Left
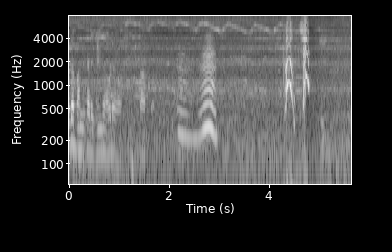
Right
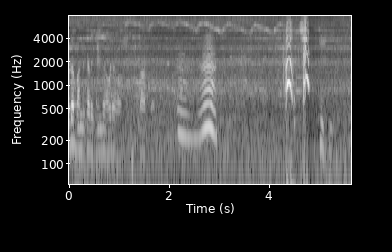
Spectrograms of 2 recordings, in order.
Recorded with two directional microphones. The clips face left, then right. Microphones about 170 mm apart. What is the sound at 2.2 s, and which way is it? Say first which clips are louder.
Speech: left 1 dB; 10° left (ahead or behind).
